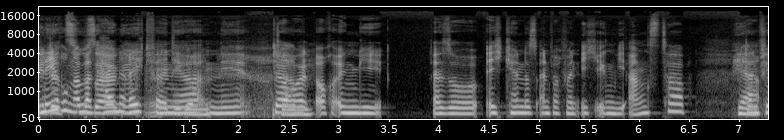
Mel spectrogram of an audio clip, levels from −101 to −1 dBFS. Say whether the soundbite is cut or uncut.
cut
